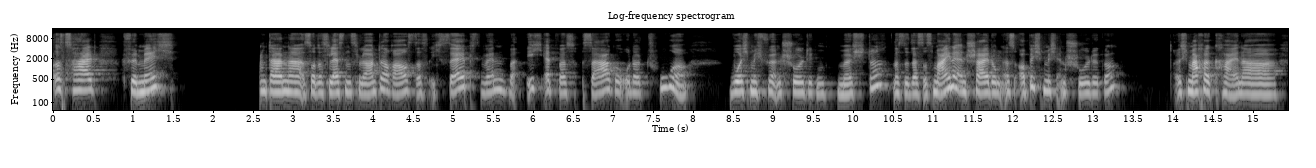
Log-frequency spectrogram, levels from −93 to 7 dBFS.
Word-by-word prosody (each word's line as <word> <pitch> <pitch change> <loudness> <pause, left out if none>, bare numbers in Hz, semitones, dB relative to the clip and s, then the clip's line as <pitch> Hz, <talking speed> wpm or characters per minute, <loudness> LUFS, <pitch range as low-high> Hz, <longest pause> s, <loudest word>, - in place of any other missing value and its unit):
ist 245 0 -2
halt 235 0 +5 0.3
für 215 -3 0
mich 265 +6 +1 1.1
Und 220 0 -2
dann, 210 0 +7
äh, 205 -1 +4
so 210 - -1
das 200 0 -4
lessons 200 0 0
learned 190 +4 0
daraus, 215 -2 0
dass 185 +1 -8
ich 180 0 -15
selbst, 265 +6 0
wenn 215 +4 -4
w 200 - -4
ich 270 +1 -7
etwas 195 -4 -4
sage 220 -2 0
oder 195 -1 -4
tue, 280 +8 -2 0.5
wo 210 +2 +3
ich 215 0 0
mich 210 -1 0
für 210 0 -3
entschuldigen 195 -1 -3
möchte, 185 - -2
also, 190 -1 -3
dass 185 0 -2
es 175 +5 -6
meine 270 +8 +6
Entscheidung 200 -2 +2
ist, 210 -1 -6
ob 195 +7 -3
ich 295 -2 -1
mich 220 -1 -2
entschuldige. 195 +4 -4 0.8
Ich 205 +2 -5
mache 220 +1 +6
keine 180 -1 0
205 Hz, 160 wpm, -24 LUFS, 195-225 Hz, 1.1 s, dann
